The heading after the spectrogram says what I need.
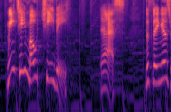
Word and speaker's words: Michi Mochievee: way is just I am wondering how you pronounce how to mochii that's how you say it it's Mii moii yes the thing is Right Fri for she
